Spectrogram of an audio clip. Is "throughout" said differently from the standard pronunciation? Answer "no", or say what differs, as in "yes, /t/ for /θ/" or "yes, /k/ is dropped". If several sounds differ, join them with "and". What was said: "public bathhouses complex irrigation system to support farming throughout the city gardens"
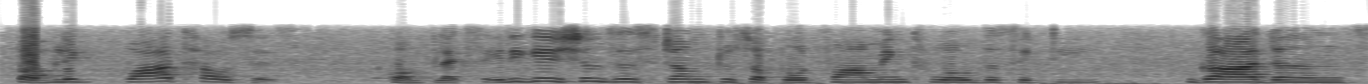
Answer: yes, /t/ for /θ/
